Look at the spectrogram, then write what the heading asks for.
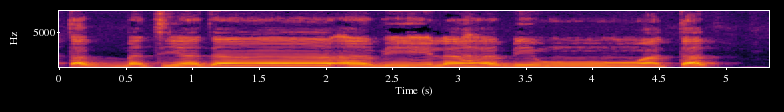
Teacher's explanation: Kemudian sebagian besar permukaan lidah dan langit-langit terbuka tidak bertemu. Keluarnya lancar, ringan, memantulkan suara qalqalah.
